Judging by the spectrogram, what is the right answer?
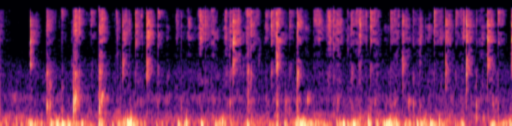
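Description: A metal fork whisking cake batter in a ceramic mug, clicking against the inside of the mug in quick, irregular strokes, with dull low knocks underneath.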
